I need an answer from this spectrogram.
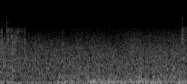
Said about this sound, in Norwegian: Det blåser veldig mye her ute ved Mjøsa akkurat nå.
